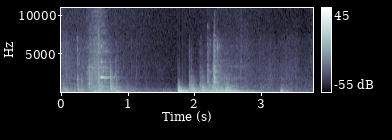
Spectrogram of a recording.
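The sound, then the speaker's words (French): A door is pushed shut with a single solid thud, preceded by faint shuffling and followed by a softer knock a moment later. “Tu fermes la porte, Peter, s'il te plaît, et tu t'assois.”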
